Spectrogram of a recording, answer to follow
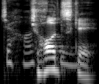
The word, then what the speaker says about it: Cichocki: Chichodsky.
